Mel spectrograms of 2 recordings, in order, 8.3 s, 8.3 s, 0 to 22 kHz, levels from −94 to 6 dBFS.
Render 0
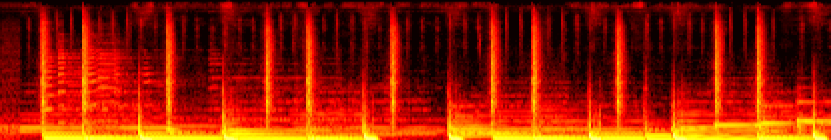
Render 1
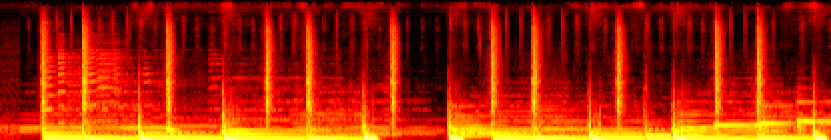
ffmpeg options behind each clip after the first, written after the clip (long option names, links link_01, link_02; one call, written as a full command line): ffmpeg -i in.wav -af "agate=range=-7dB:threshold=-28dB:ratio=16:detection=peak,volume=4.5dB" out.wav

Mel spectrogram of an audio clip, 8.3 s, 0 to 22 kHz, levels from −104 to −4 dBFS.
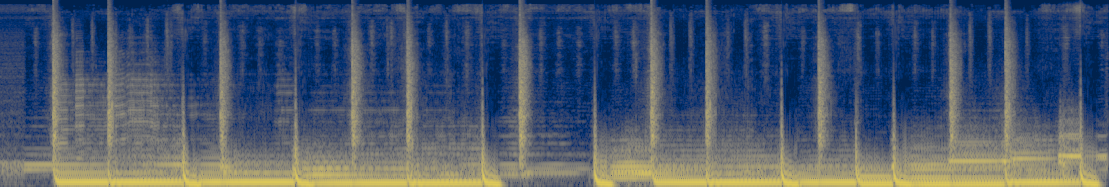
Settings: ffmpeg -i in.wav -af "acompressor=threshold=-15dB:ratio=6,asoftclip=type=tanh:threshold=-18.5dB" out.wav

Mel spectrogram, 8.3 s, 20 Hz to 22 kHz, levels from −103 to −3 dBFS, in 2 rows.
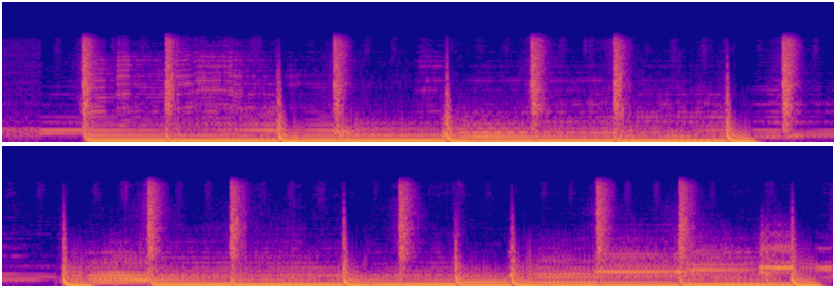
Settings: ffmpeg -i in.wav -af "aresample=16000,aresample=44100,volume=-8dB" out.wav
